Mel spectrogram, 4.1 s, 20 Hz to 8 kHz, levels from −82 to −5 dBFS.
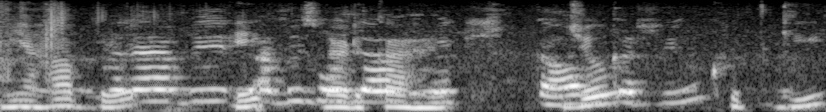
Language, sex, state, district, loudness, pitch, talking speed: Hindi, male, Madhya Pradesh, Dhar, -15 LUFS, 205 Hz, 115 wpm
